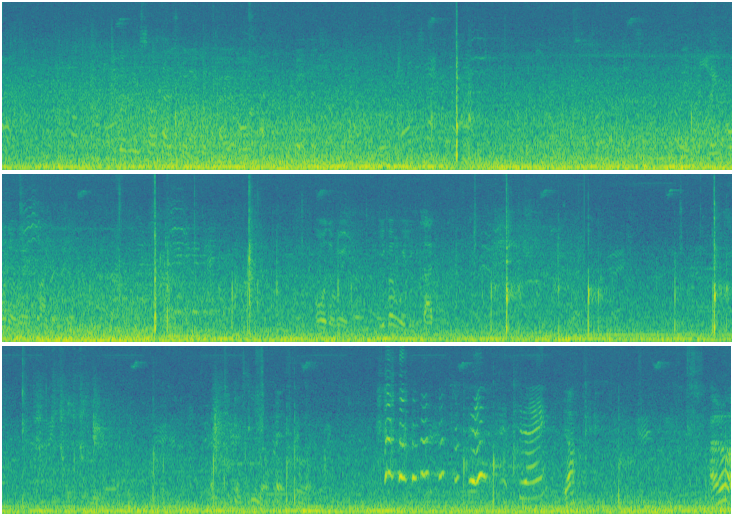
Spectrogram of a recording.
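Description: Tennis balls being struck by rackets and bouncing on a hard court, a sharp pop every few seconds, over a steady low outdoor rumble and faint voices.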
